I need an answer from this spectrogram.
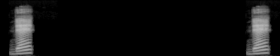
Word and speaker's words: れ: れ、れ、 The pronunciation of character le in Japanese is something like the combination of REH in English.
